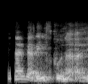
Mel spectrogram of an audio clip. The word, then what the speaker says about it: Garifuna: Did I pronounce it properly? – Garifuna, yeah.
